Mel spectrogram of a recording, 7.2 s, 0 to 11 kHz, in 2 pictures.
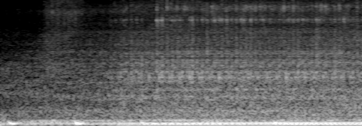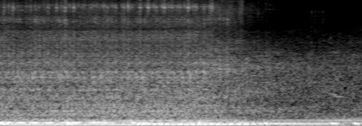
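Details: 1983/84 Chevrolet Chevette petrol engine: dry crackling rattle only under full throttle at low rpm while moving; none with gentle throttle or when revved hard in neutral.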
